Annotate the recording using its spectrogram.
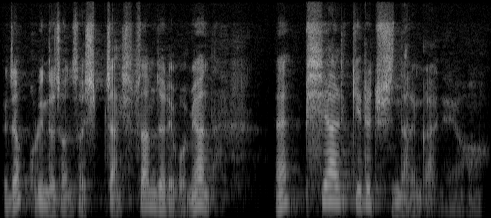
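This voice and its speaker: A man's voice: medium pitch, gravelly. A man pastor preaching at an evening prayer meeting, emphatic and full of rhetorical questions, in a church hall with a long reverb. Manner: emphatic, rhetorical questions, swings between loud and hushed.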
